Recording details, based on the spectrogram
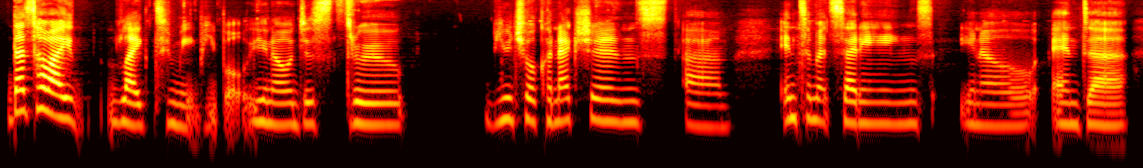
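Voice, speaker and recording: A woman's voice: medium pitch, a little slow, vocal fry, clean tone, no room sound, studio quality. A woman from the Dominican Republic, a podcast guest chatting casually about her life and how she met her husband. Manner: relaxed, chatty, with fillers and laughs. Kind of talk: casual conversation.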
